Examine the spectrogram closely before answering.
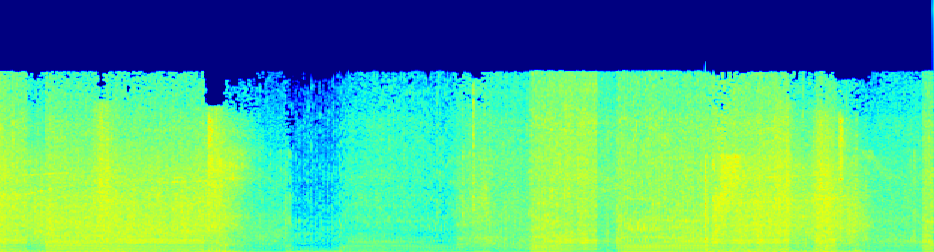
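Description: A motorcycle engine revs and roars steadily, rising and falling in pitch.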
